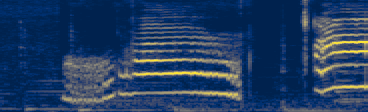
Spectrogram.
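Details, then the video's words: A domestic cat gives short, rising, chirp-like trills, a friendly greeting or way to get attention. "this cheerful sound often described as a Trill or chirp is a friendly greeting or a way for your cat to get attention"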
